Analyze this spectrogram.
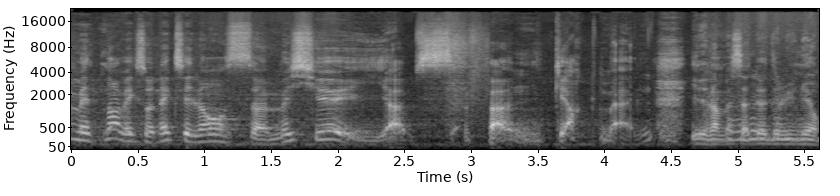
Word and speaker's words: Jobst Von Kirchmann: Nous sommes maintenant avec son Excellence, Monsieur Japs van Kerkman. Il est l'ambassadeur de l'Union européenne en Côte d'Ivoire. Je prononce bien, Excellence?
